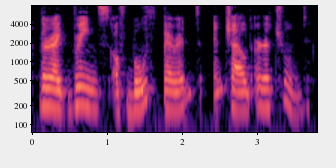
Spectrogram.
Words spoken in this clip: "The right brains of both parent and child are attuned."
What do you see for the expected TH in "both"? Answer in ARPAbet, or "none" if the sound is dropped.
TH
